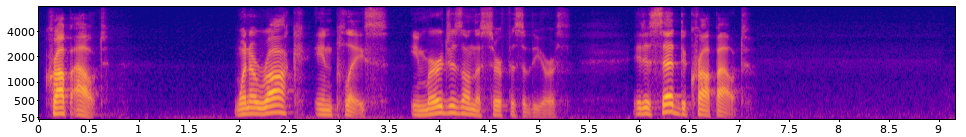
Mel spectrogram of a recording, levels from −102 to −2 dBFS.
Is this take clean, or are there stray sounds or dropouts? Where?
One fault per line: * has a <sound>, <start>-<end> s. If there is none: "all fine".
all fine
